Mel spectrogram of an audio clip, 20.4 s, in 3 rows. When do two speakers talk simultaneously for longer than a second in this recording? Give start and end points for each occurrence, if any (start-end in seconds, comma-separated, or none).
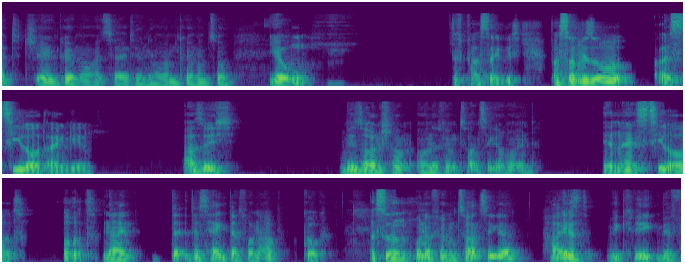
none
